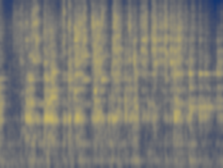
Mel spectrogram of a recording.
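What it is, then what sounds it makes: Catalytic converter with broken, loose substrate. A steel catalytic converter from a Jeep Wrangler YJ is shaken, and a loose broken chunk of its ceramic substrate rattles inside the shell. The result is a rapid, continuous series of bright, clattering metallic rattles. The converter is faulty, with its substrate broken loose.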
